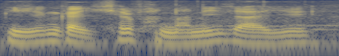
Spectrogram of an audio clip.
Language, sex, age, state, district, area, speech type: Bodo, male, 60+, Assam, Chirang, rural, spontaneous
